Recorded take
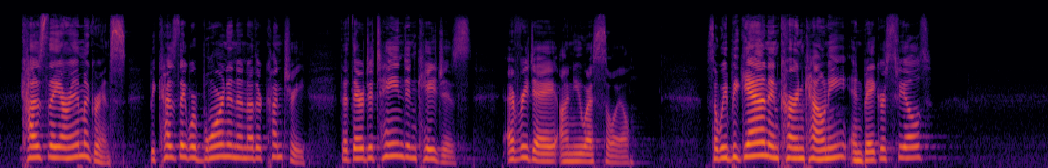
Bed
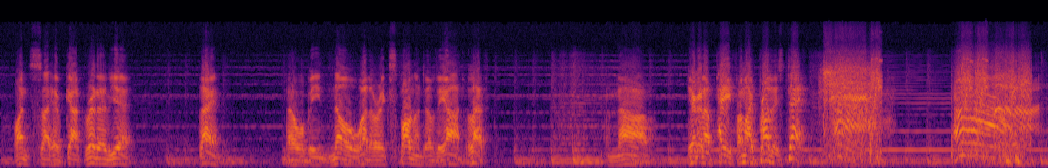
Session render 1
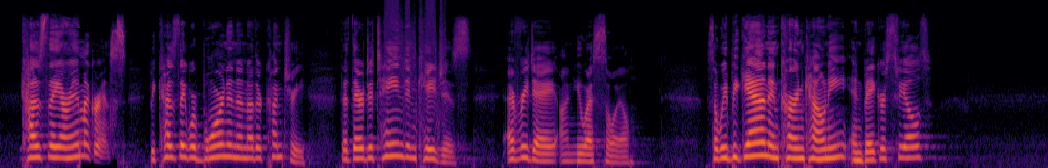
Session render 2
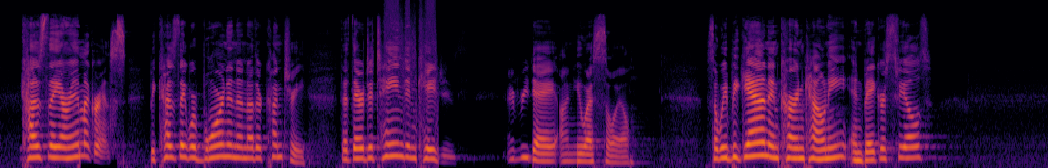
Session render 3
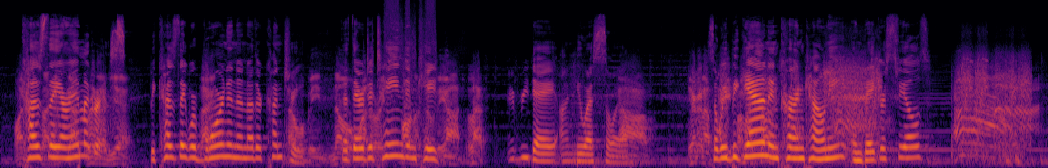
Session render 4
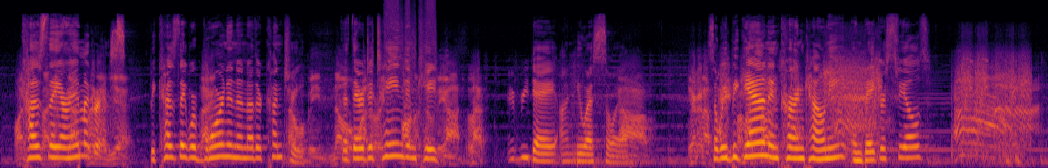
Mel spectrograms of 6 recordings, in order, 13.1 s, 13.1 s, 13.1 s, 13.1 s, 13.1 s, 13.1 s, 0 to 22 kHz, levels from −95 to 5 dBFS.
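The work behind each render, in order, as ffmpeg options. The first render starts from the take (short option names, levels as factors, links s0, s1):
-filter_complex "[0:a]asettb=1/sr,asplit=3[s0][s1][s2];[s0]atrim=end=0.994[s3];[s1]atrim=start=0.99:end=1.46,asetpts=PTS-STARTPTS,afade=t=in:d=0.004:c=qsin,afade=t=out:st=0.466:d=0.004:c=qsin,highpass=f=380:w=0.5412,highpass=f=380:w=1.3066,equalizer=f=1100:t=q:w=4:g=8,equalizer=f=1600:t=q:w=4:g=9,equalizer=f=3800:t=q:w=4:g=-4,equalizer=f=5900:t=q:w=4:g=5,lowpass=f=7500:w=0.5412,lowpass=f=7500:w=1.3066[s4];[s2]atrim=start=1.456[s5];[s3][s4]acrossfade=d=0.004:c1=hsin:c2=qsin[s6];[s6][s5]acrossfade=d=0.004:c1=qsin:c2=hsin,asettb=1/sr,asplit=3[s7][s8][s9];[s7]atrim=end=4.794[s10];[s8]atrim=start=4.79:end=5.57,asetpts=PTS-STARTPTS,afade=t=in:d=0.004:c=qsin,afade=t=out:st=0.776:d=0.004:c=qsin,acrusher=bits=7:mix=0:aa=0.5[s11];[s9]atrim=start=5.566[s12];[s10][s11]acrossfade=d=0.004:c1=hsin:c2=qsin[s13];[s13][s12]acrossfade=d=0.004:c1=qsin:c2=hsin,asplit=2[s14][s15];[s14]atrim=end=7.21,asetpts=PTS-STARTPTS,afade=t=out:st=6.68:d=0.53:silence=0.158489[s16];[s15]atrim=start=7.21,asetpts=PTS-STARTPTS,afade=t=in:d=0.004:c=hsin:silence=0.158489[s17];[s16][s17]concat=n=2:v=0:a=1"
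-filter_complex "[0:a]asettb=1/sr,asplit=3[s0][s1][s2];[s0]atrim=end=5.474[s3];[s1]atrim=start=5.47:end=6.66,asetpts=PTS-STARTPTS,afade=t=in:d=0.004:c=qsin,afade=t=out:st=1.186:d=0.004:c=qsin,asplit=3[s4][s5][s6];[s4]bandpass=f=270:t=q:w=8,volume=1[s7];[s5]bandpass=f=2290:t=q:w=8,volume=0.501[s8];[s6]bandpass=f=3010:t=q:w=8,volume=0.355[s9];[s7][s8][s9]amix=inputs=3:normalize=0[s10];[s2]atrim=start=6.656[s11];[s3][s10]acrossfade=d=0.004:c1=hsin:c2=qsin[s12];[s12][s11]acrossfade=d=0.004:c1=qsin:c2=hsin,asettb=1/sr,asplit=3[s13][s14][s15];[s13]atrim=end=8.964[s16];[s14]atrim=start=8.96:end=10.32,asetpts=PTS-STARTPTS,afade=t=in:d=0.004:c=qsin,afade=t=out:st=1.356:d=0.004:c=qsin,highshelf=f=8900:g=-11[s17];[s15]atrim=start=10.316[s18];[s16][s17]acrossfade=d=0.004:c1=hsin:c2=qsin[s19];[s19][s18]acrossfade=d=0.004:c1=qsin:c2=hsin"
-filter_complex "[1:a]volume=0.15[s0];[0:a][s0]amix=inputs=2:normalize=0"
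-af "volume=2.51"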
